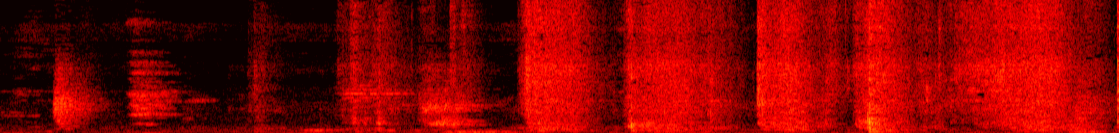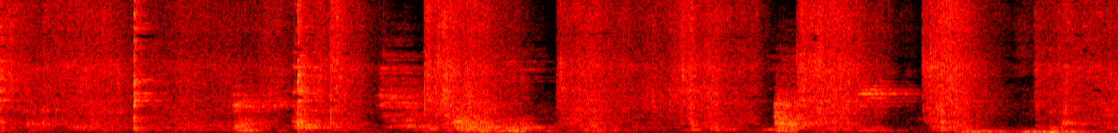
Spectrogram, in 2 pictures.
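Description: Fried poha chivda, fully cooled, being tossed and mixed with Schezwan fried rice masala in a metal vessel, giving repeated scraping and clinking strokes in an uneven rhythm, close and moderately loud with no talking.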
